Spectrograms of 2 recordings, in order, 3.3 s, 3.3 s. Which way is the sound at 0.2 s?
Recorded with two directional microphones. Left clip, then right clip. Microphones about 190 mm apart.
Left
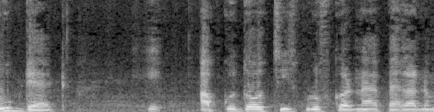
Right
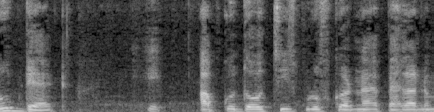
25° right (ahead or behind).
